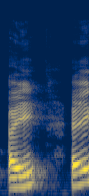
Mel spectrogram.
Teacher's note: ऐ के उच्चारण स्थान का नाम क्या होता है कंठ तालव्य से यह बोला जाता है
